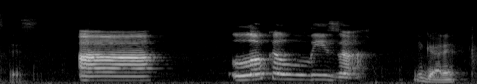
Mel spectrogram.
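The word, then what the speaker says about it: Localiza: avayanes yes right this brand how do you pronounce this uh localisa you got it localisa locally something crazy like loca localisa is a brand of it's a car rental 18.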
